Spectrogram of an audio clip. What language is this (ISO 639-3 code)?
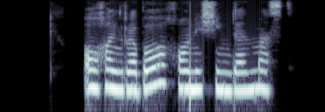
uzb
